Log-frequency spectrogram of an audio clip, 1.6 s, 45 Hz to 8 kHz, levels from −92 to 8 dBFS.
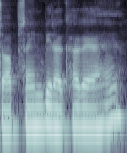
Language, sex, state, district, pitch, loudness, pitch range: Hindi, male, Karnataka, Bangalore, 110 Hz, -15 LUFS, 105-110 Hz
